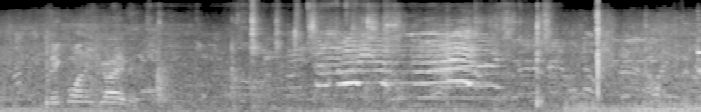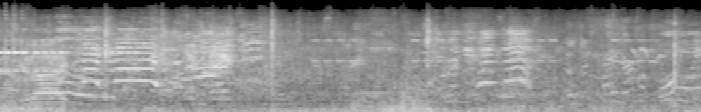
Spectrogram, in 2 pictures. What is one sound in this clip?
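Young girls shout and cheer from across an open field.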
